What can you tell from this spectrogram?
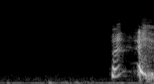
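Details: After a quiet lead-in, a loud explosive sneeze, then a second burst right after; sneezing during a cold with 3 days of sinus pressure, 2 days of fever, and asthma-related chest tightness.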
